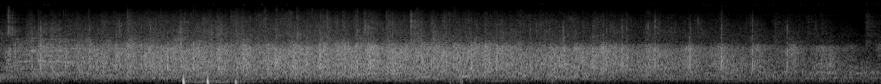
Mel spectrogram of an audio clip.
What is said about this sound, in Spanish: Muy bien, un aplauso fuerte que se oiga a la participación de los chicos.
